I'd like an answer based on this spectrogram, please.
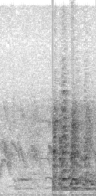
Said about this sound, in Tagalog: So ito no ay medyo marami-rami na rin yung mga manok natin dito.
